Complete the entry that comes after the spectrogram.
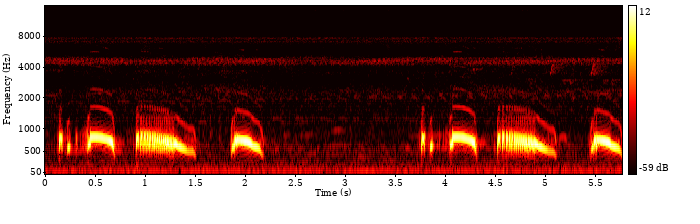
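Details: Repeated spotted dove cooing used to draw in wild doves: two matching phrases, each stuttered notes, a clear coo, a long breathy coo and a falling end note, with roughly two seconds of quiet between them.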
